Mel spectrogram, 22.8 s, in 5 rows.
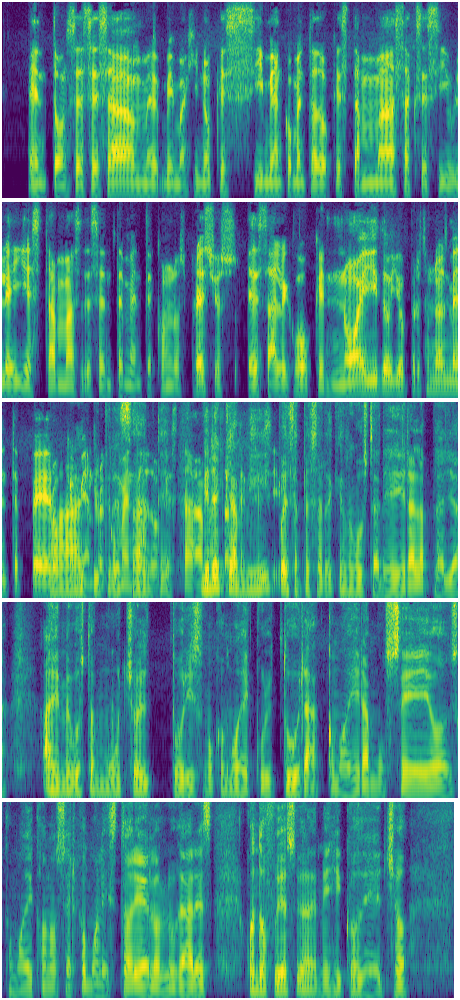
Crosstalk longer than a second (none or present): present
